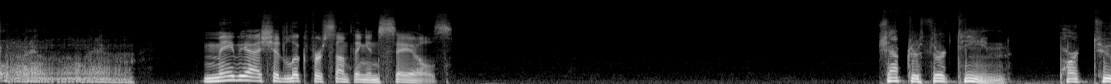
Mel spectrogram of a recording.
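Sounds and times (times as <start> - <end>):
dog growling: 0.0 - 1.5
speech: 2.0 - 4.6, 8.8 - 11.1.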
